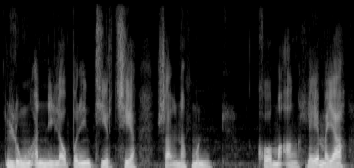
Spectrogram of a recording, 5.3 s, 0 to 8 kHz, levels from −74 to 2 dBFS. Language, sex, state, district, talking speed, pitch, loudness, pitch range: Mizo, male, Mizoram, Aizawl, 160 wpm, 125 Hz, -16 LUFS, 115-145 Hz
